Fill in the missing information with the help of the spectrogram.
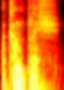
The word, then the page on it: accomplish: British English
